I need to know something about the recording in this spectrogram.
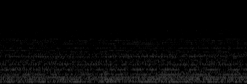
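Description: Near silence: a faint, steady hiss and hum of room tone.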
